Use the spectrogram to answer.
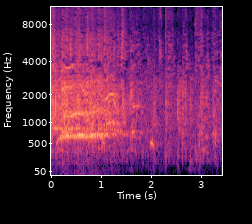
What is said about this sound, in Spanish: El aplauso por ahí.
